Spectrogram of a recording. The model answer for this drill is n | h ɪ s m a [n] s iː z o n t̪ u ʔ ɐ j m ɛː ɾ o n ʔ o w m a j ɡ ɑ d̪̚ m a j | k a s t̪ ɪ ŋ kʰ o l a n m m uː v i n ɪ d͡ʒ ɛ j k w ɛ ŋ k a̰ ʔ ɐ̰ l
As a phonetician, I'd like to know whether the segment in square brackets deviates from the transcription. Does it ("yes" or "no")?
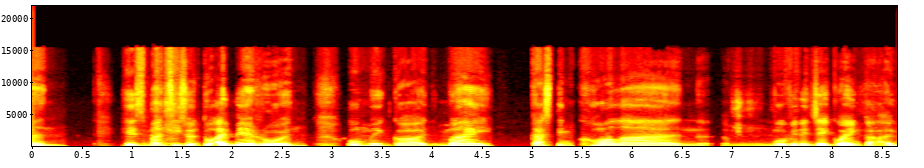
no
